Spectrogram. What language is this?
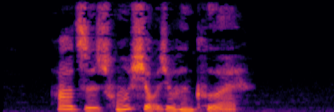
Chinese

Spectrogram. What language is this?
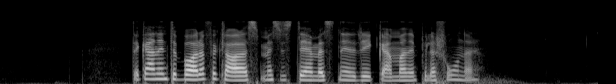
Swedish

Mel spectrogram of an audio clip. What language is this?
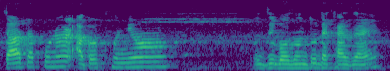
Assamese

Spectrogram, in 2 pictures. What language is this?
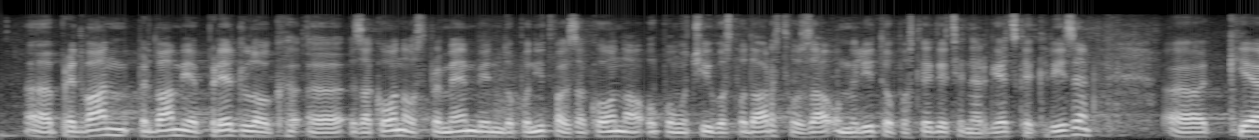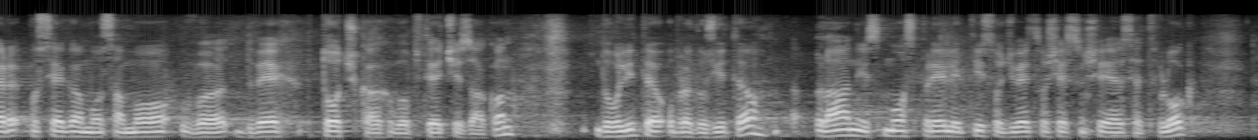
Slovenian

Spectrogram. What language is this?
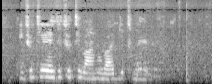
Kinyarwanda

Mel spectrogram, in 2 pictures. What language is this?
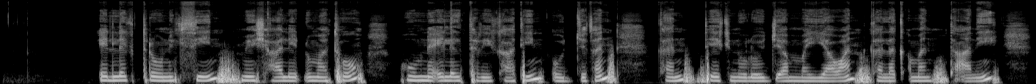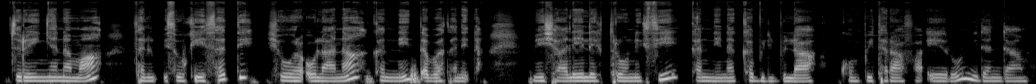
Oromo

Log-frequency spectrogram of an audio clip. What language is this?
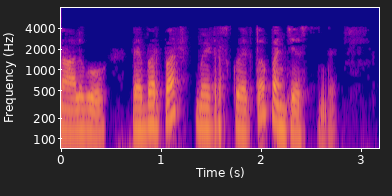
Telugu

